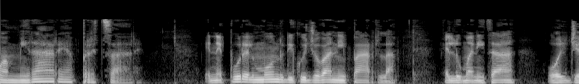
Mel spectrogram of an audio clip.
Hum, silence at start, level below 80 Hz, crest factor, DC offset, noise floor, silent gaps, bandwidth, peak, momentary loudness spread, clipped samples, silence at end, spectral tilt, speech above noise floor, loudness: none; 0 s; -38 dBFS; 14 dB; under 0.1%; -45 dBFS; none; 8.8 kHz; -2 dBFS; 11 LU; under 0.1%; 0 s; -6 dB/octave; 30 dB; -16 LUFS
